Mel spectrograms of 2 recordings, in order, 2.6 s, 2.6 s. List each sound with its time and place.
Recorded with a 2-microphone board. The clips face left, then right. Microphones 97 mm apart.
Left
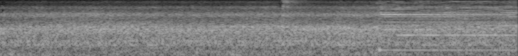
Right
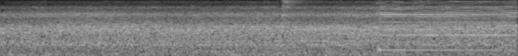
1.4 s a dropped coin: 55° right (ahead or behind), 1.4 m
